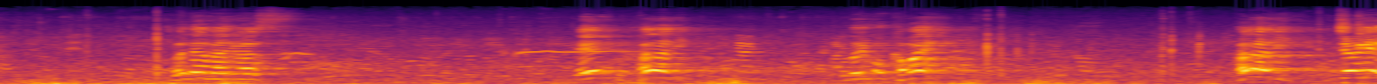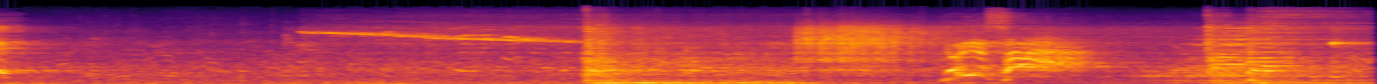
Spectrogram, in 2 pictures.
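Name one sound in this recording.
A group of young dancers shout in chorus outdoors.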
